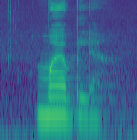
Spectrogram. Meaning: furniture
- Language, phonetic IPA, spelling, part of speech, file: Belarusian, [ˈmɛblʲa], мэбля, noun, Be-мэбля.ogg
